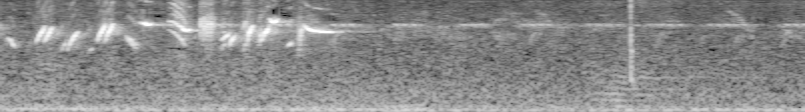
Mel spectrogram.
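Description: A European Goldfinch gives a rapid, tinkling jumble of high twittering notes for about a second, then a thin sustained tone and quiet background.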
